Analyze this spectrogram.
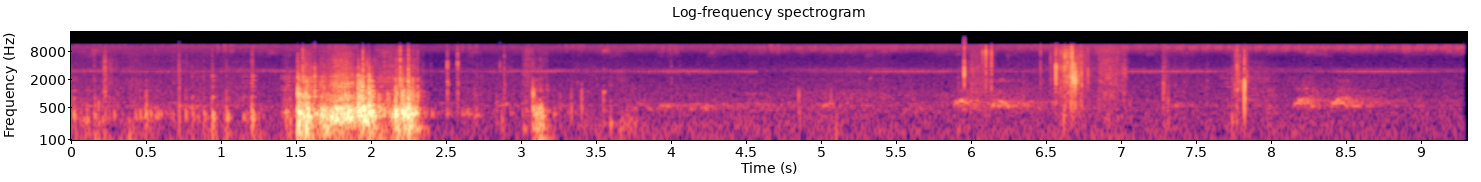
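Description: A cricket trilling steadily in the background, with scattered footsteps and sharp clicks. About a second and a half in, a loud rustling scuff lasts under a second.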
